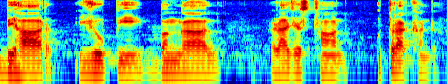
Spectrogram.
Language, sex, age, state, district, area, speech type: Maithili, male, 30-45, Bihar, Darbhanga, rural, spontaneous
